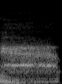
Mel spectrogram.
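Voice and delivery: long breathy sigh; exasperated sigh. Retold or imitated. Man giving up on finding the game, exasperated sigh. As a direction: let out a fed-up exhale. Fed up with the search.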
